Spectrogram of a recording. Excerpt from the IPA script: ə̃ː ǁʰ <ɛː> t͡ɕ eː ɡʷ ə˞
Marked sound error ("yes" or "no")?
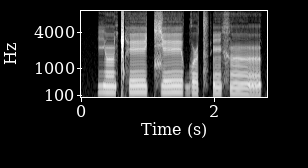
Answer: yes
